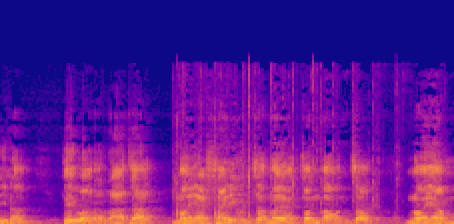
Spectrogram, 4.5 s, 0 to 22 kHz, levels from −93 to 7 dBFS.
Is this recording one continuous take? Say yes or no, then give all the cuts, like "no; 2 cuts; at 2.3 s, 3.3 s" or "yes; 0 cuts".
no; 1 cut; at 1.6 s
